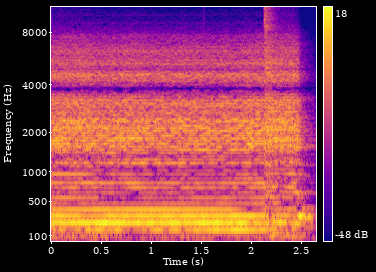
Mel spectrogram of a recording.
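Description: Distorted electric guitar tuned down to E flat, sustaining a thick, buzzing chord that rings steadily and loud before being choked off near the end; heard alone without talk.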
